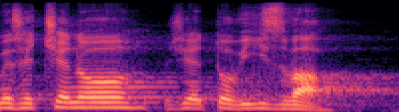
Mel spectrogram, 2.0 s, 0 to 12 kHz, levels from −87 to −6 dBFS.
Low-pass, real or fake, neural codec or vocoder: 10.8 kHz; real; none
